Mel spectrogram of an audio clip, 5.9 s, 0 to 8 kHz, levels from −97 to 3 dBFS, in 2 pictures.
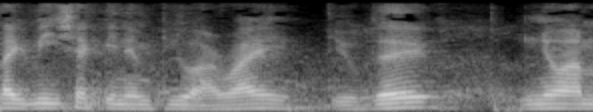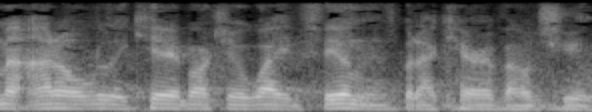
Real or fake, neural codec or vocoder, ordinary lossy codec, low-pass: fake; codec, 24 kHz, 0.9 kbps, WavTokenizer, medium speech release version 2; MP3, 32 kbps; 7.2 kHz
